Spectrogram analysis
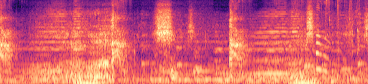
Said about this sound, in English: this film has the same problem as You Lucky Dog, which is like a lot of the soundtrack is loud, piercing dog barks. More so here because it's a very yappy dog.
